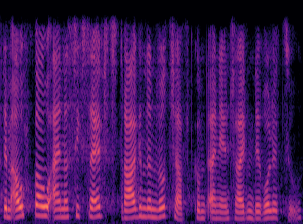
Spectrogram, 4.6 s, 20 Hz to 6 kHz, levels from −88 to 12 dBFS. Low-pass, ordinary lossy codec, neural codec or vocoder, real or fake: 5.4 kHz; none; codec, 16 kHz, 4.8 kbps, FACodec; fake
